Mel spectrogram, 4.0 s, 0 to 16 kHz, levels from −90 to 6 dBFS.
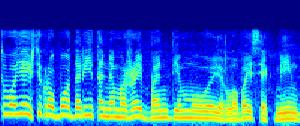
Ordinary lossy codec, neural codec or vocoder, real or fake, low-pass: AAC, 64 kbps; none; real; 7.2 kHz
